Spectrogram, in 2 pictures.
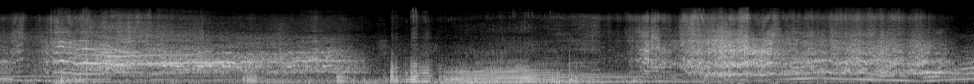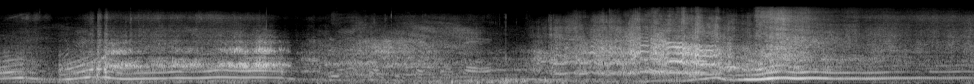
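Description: A car engine revs hard and roars, rising and falling in pitch.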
